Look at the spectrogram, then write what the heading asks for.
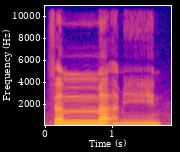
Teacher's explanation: Mim musyaddadah, mim musyaddadah, mim musyaddadah. Gunnah, wajib gunnah. So bagi masa kat situ.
